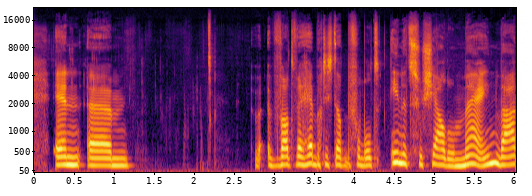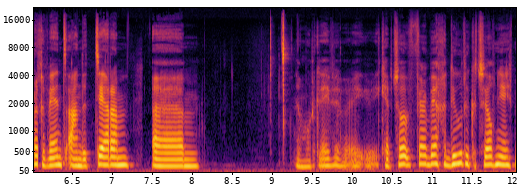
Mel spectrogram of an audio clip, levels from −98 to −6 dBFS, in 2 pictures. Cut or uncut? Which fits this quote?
cut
